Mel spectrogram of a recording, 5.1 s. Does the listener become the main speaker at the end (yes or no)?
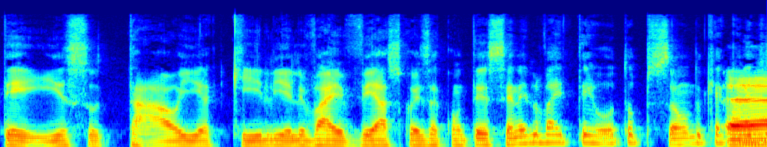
yes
